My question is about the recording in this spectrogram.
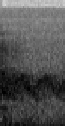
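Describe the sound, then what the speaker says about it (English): A distant emergency siren wails faintly outside, a wavering continuous tone heard through a quiet room with no one talking. "Sorry about the sirens."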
